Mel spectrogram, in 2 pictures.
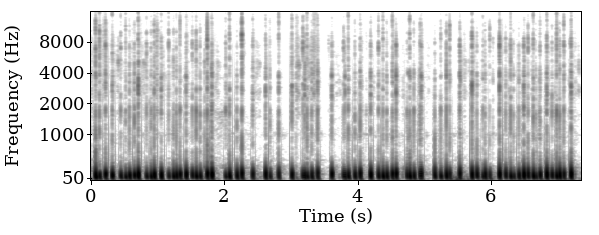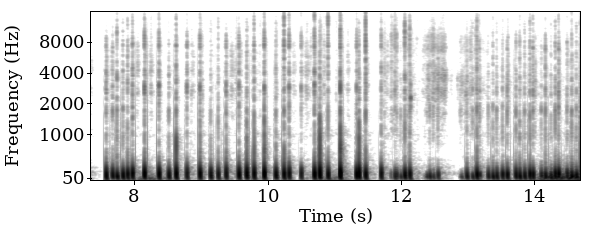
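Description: A flat piece of corrugated cardboard, held in both hands, is scratched with the fingertips, making rapid bursts of short, dry scratching taps. The sound is muffled and low, with no ring, and falls quiet in brief pauses before a softer rustling swell at the end.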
